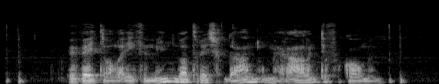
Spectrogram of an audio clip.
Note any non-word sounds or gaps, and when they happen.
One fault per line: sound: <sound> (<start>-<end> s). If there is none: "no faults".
no faults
